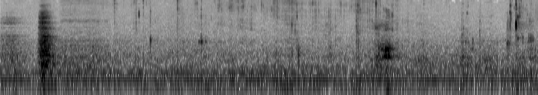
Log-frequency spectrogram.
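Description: Faint eating sounds of a person biting into and chewing a rice ball coated in crumbled seaweed, with a soft-boiled egg inside. A sharp bite or crunch comes about half a second in, then soft chewing with a few small mouth clicks.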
